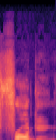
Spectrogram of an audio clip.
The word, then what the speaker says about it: phrogging: And I'm curious how many of you know what I'm about to say is the word is called frogging and it's spelled ph.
